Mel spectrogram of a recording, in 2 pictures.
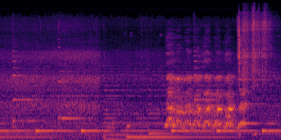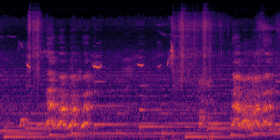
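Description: A small dog yips and whimpers in short, high, repeated bursts with breaks between them, while someone talks to it warmly in the foreground throughout.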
